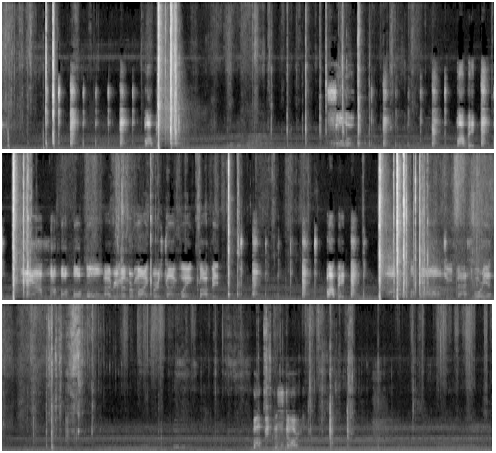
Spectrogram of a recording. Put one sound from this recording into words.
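A handheld electronic toy plays short electronic sounds.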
